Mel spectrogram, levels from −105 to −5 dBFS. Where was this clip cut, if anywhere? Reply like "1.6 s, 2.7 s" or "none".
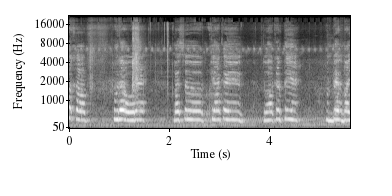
none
